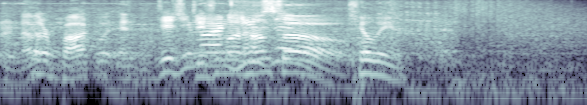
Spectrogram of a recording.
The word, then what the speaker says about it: Cillian: Killian. Not Cillian.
